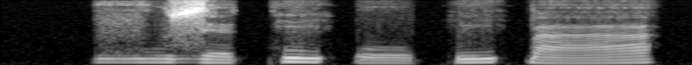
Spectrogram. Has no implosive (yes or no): yes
